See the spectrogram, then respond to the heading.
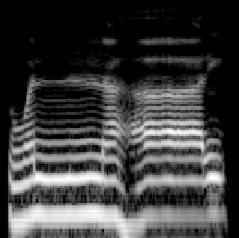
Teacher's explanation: را کو ہم باریک پڑھیں گے کیونکہ را کے نیچے زیر آ رہا ہے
